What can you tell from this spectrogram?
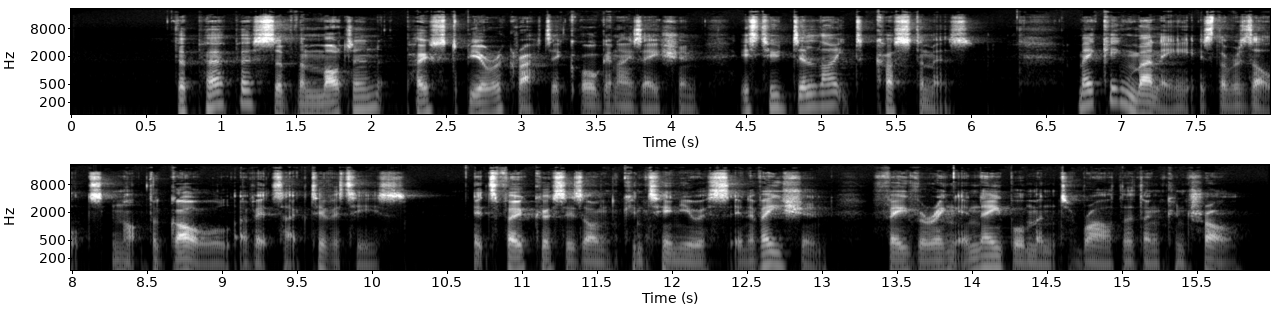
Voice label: Narration; Radius; AI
